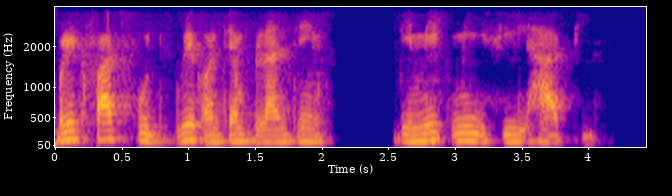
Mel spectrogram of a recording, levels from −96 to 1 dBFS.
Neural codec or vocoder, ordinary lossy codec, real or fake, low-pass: none; none; real; 3.6 kHz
